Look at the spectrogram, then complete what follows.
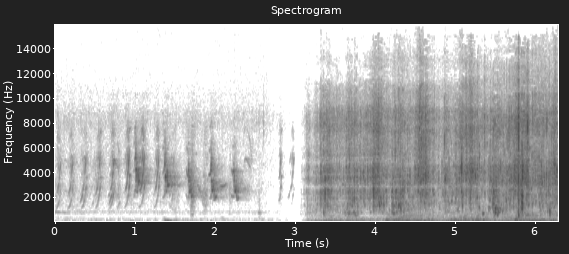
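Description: A few faint, high, quick falling bird chirps; then, about three seconds in, the sound cuts to a louder steady rush of wind and rippling shallow water lapping over a sand flat, with small chirps and ticks over it.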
